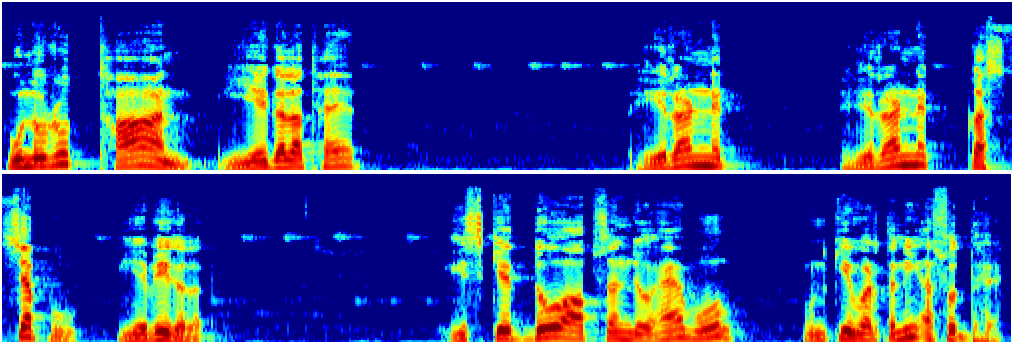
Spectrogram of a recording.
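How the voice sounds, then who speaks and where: Male teacher going slow over each word, kinda high voice, exam prep lesson. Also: lively intonation. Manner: slow, deliberate, spells out words one by one.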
